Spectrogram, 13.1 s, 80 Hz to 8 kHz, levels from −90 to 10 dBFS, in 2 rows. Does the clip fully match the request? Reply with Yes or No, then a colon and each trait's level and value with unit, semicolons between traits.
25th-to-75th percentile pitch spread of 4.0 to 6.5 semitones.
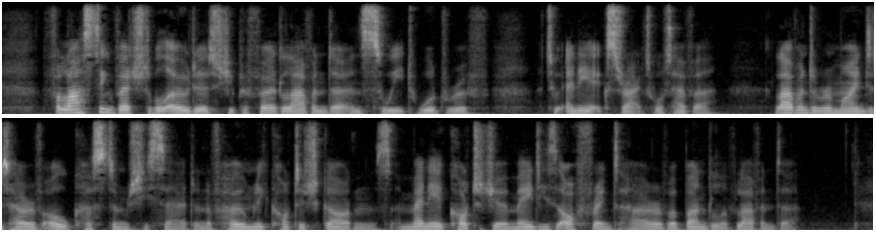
No: average, 3.5 semitones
